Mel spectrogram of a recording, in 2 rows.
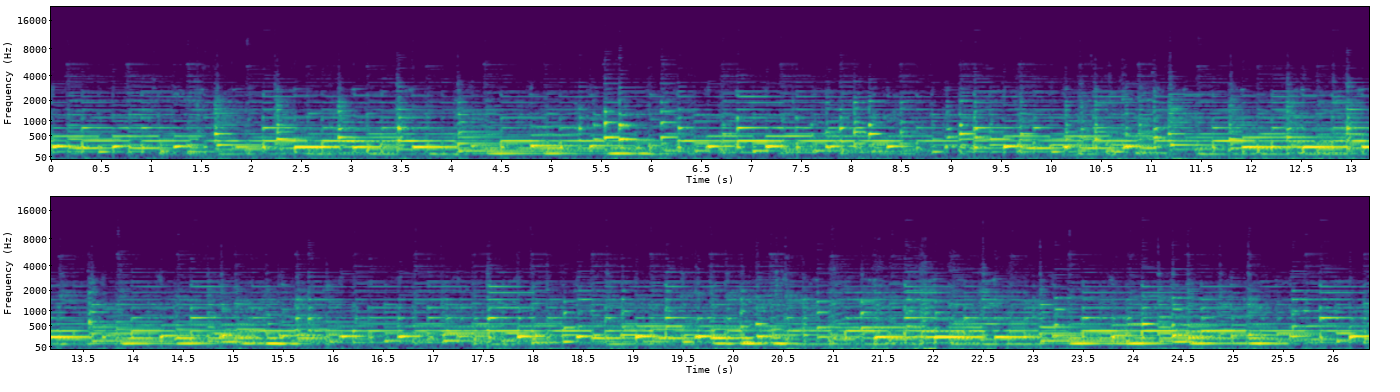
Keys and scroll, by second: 5.3 ctrl+t.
